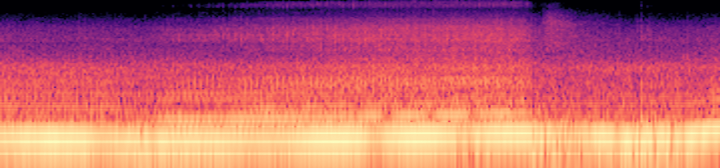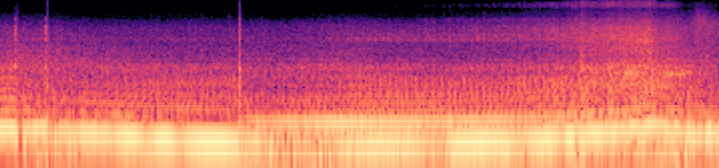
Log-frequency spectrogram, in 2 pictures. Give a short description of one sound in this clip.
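A car engine hums loudly inside the cabin, its pitch rising and falling with gear changes.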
